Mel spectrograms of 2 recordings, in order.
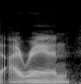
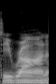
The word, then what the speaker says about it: Iran: Tyler Adams said Iran. And, you know, he prefaced his question by saying, first of all, it's pronounced Iran, and let's get that straight once and for all.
